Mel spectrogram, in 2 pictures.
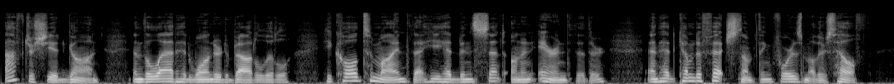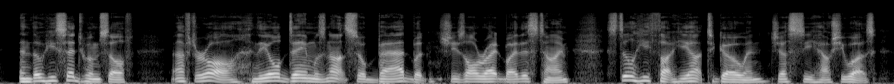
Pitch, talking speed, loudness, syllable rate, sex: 125 Hz, 230 wpm, -18 LUFS, 5.6 syllables/s, male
